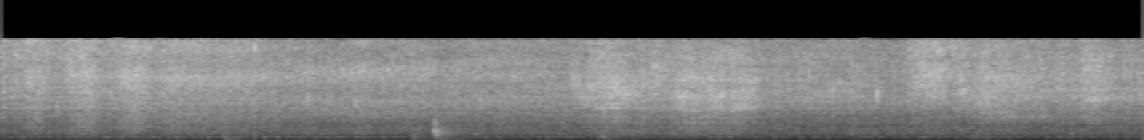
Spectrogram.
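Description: Steady frying sizzle from shredded pointed cabbage sautéing in oil in a frying pan and hake burgers cooking on a ridged grill pan, with a couple of light utensil knocks.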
